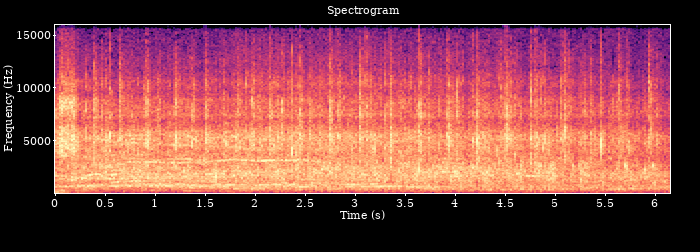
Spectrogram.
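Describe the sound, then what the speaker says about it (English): An audience at a boxing event in Tampa, Florida applauds both fighters after a three-round bout, with dense, loud, continuous clapping from a large crowd filling the whole stretch. "a nice round of applause for both fighters, please"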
